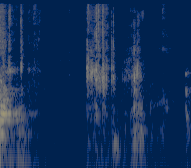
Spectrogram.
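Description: Faint brief rustle of thin Bible pages being turned, about a second in, followed by a short soft tick.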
